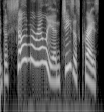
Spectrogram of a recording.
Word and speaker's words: Silmarillion: Because what I have come to learn over these like 5 years of doing this podcast is that the Cimmerillion, am I saying that right? Oh my God. – Silmarillion.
